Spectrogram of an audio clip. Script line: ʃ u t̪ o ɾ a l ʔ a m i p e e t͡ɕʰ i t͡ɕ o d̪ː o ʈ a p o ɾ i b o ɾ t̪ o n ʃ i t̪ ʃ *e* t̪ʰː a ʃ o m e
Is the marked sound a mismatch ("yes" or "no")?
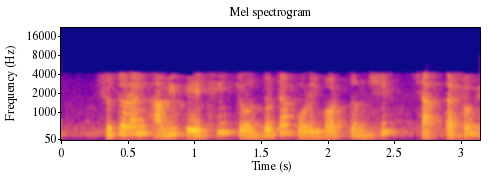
yes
